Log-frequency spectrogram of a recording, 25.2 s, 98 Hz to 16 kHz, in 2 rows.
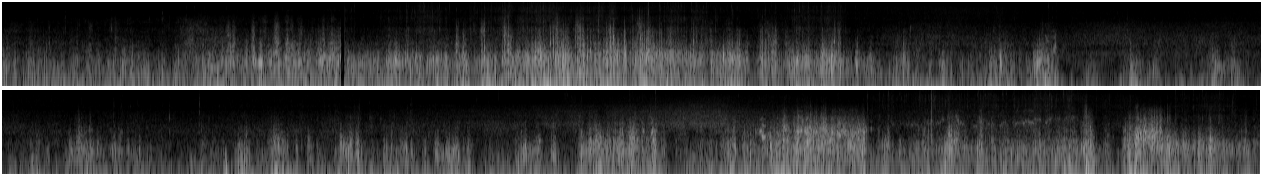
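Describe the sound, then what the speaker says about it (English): Heavy blowing snowstorm wind roars along Highway 1 in Saskatchewan in November, a loud, steady buffeting gust battering the microphone throughout with no talk. "Heavy blowing snow accumulating very quickly"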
